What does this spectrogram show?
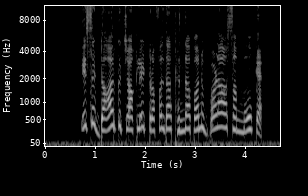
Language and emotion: Dogri, happy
